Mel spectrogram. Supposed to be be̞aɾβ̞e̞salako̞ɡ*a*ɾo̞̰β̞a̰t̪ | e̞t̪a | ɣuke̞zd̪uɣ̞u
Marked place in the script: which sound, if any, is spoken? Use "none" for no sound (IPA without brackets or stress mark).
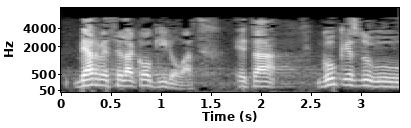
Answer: i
